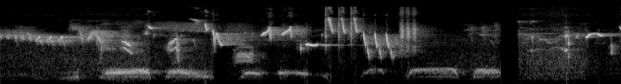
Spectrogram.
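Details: Asian brown flycatcher singing in natural habitat: a lively mix of whistled slurs, quick downward chips and a thin steady whistle, with lower soft husky notes repeated beneath.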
